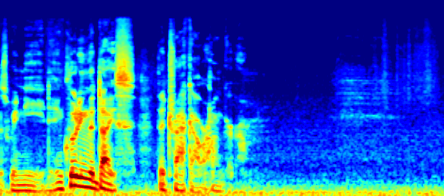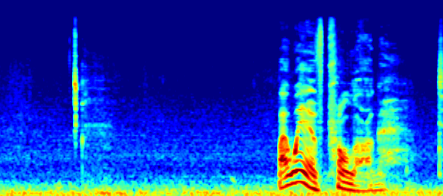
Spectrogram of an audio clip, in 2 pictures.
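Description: A middle-aged man speaks calmly and clearly into a microphone, with pauses.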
